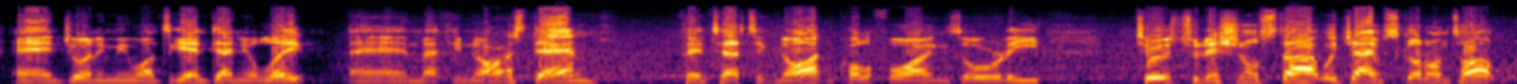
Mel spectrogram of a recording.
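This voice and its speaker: Fast-talking race commentator. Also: male voice, a little high, a bit bright, a little hiss or hum. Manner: quick, chatty, rattles off positions and times. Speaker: sim racing commentator.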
